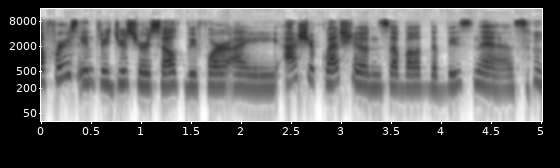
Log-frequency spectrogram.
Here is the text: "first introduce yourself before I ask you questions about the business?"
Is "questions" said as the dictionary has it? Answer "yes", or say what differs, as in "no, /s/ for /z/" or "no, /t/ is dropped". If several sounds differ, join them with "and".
no, /s/ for /z/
